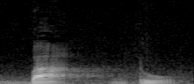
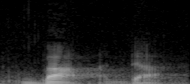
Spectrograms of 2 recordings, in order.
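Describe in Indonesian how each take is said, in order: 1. Kata ini berakhir dengan vokal 'u'. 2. Kata ini berakhir dengan vokal 'a'. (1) "tak dibaca dengan ba'du" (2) "tapi dibaca dengan qabla ba'da"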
